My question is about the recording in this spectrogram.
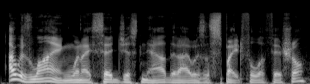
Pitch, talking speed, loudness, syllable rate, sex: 105 Hz, 270 wpm, -18 LUFS, 6.4 syllables/s, male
